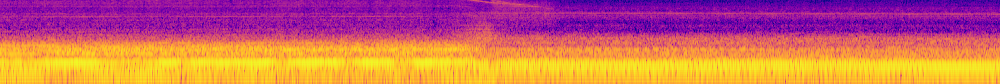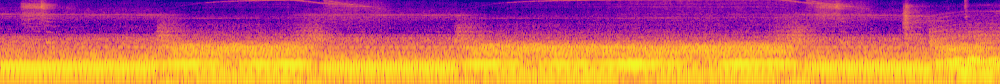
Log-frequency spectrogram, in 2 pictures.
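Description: A heavy truck engine drones steadily, its pitch dropping and rising as gears change.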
